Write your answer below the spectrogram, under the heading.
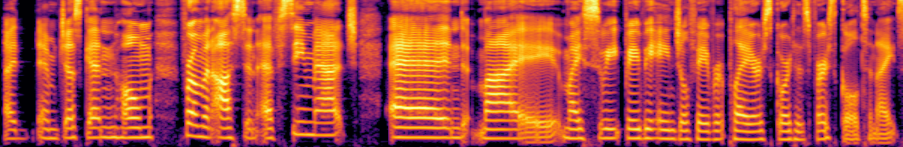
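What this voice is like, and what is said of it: Hoarse voice. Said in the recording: “I am a little hoarse tonight.”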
